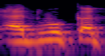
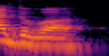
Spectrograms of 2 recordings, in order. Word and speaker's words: advocate: जो प्रोनंसिएशन होता है इसके अंदर ये जो एडी होता है इसको ऐड पढ़ते हैं क्या पढ़ते हैं ऐड ऐड ड इसको अड नहीं पढ़ते ड क्या पढ़ते ड और ये जो वीओ होता है वीओ एक्चुअल में ये वी ओ जो होता है ये साउंड लाइक वा यहां पे बहुत ही जल्दी पढ़ते हैं इसको यानी ये शुआ हो जाता है इसको भी जल्दी पढ़ते हैं एडवा एडवा एडवा एडवर्ब और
